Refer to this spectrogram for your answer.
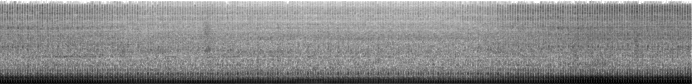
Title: Exhaust leak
